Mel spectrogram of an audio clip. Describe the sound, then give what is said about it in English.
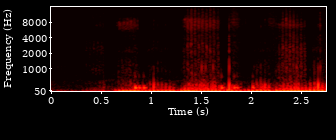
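A cat purring steadily: a low, rumbling purr with a pulsing rhythm that grows louder after the first half second and carries on alone, without talk. “I'm not sure if you can hear my cat purring in the background, but he's come to sit with me.”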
